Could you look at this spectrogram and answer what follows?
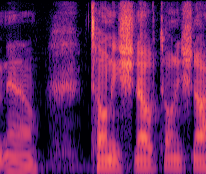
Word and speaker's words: Tony Shhnow: of my favorite songs right now tony schnow tony shnow how are we doing today how are we doing today my boy am i pronouncing that right yeah he was all right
